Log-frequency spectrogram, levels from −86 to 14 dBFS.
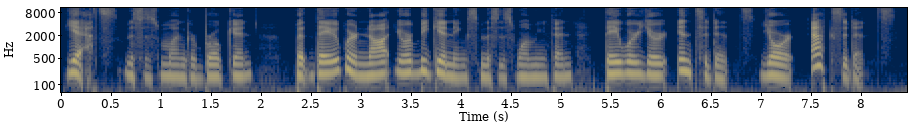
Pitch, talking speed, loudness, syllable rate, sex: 185 Hz, 130 wpm, -24 LUFS, 4.7 syllables/s, female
